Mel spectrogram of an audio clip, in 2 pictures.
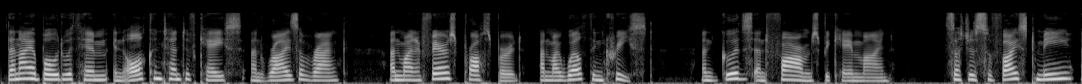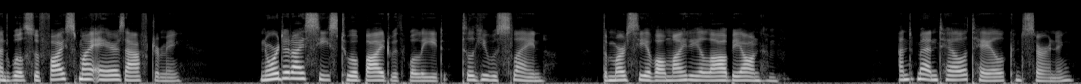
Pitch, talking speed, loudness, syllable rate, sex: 200 Hz, 180 wpm, -18 LUFS, 5.2 syllables/s, female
